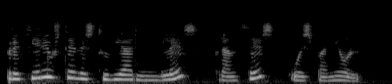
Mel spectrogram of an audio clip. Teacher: When a question elicits an answer, there's a choice between two or more alternatives. The pitch rises with each choice and then falls with the final option. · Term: intonation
